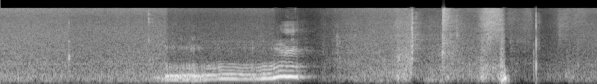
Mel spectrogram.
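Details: A female Redbone Coonhound puppy gives a wavering, moaning whine while begging for guacamole.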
